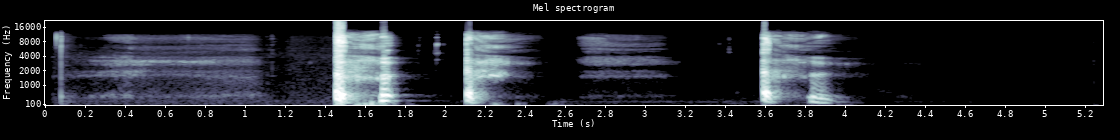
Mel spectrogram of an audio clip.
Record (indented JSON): {
  "three_cough_length": "5.3 s",
  "three_cough_amplitude": 32768,
  "three_cough_signal_mean_std_ratio": 0.17,
  "survey_phase": "beta (2021-08-13 to 2022-03-07)",
  "age": "45-64",
  "gender": "Female",
  "wearing_mask": "No",
  "symptom_cough_any": true,
  "symptom_runny_or_blocked_nose": true,
  "symptom_sore_throat": true,
  "symptom_headache": true,
  "symptom_loss_of_taste": true,
  "symptom_other": true,
  "symptom_onset": "4 days",
  "smoker_status": "Ex-smoker",
  "respiratory_condition_asthma": false,
  "respiratory_condition_other": false,
  "recruitment_source": "Test and Trace",
  "submission_delay": "1 day",
  "covid_test_result": "Positive",
  "covid_test_method": "RT-qPCR",
  "covid_ct_value": 29.5,
  "covid_ct_gene": "N gene"
}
